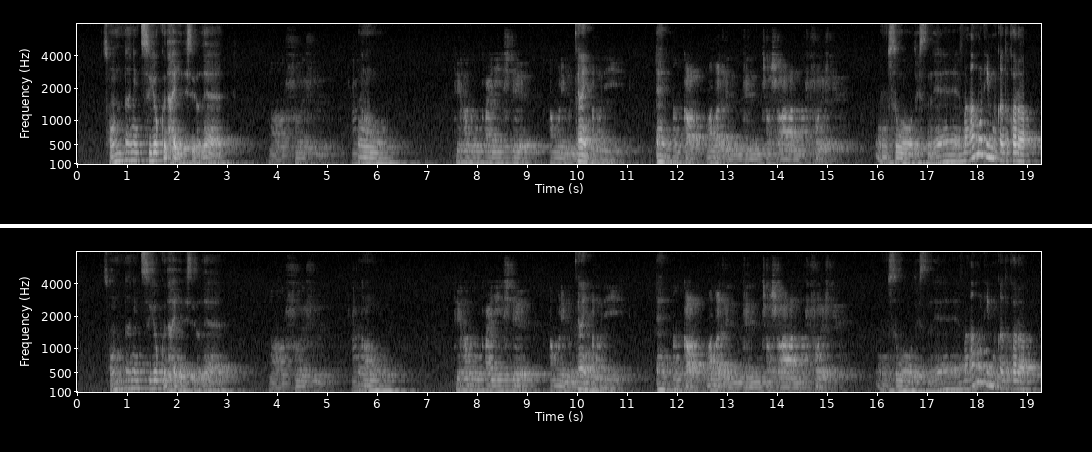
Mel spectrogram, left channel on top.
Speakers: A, on the left; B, in the centre.
A: そんなに強くないですよね。
B: まあ、そうですよね。なんか、
A: うん。は
B: テンハグも解任して、アモリムになったのに、
A: いはい。ええ
B: なんか、まだ全然調子は上がんなさそうですね。
A: うんそうですね。まあ、アモリムが、だから、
